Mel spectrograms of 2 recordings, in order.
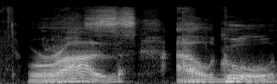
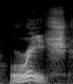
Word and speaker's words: Ra's al Ghul: he is an Arab in Arabic it is pronounced Ra's al Ghul the head of the demon now that is not to say race is incorrect because Ra's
